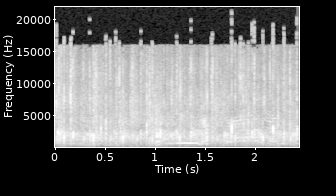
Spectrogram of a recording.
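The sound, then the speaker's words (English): Steady audience applause at a live music show for musicians including saxophonist Colleen Allen and Steve Hunter, a dense wash of many hands clapping at an even level throughout, with faint voices and a brief whistle-like tone mixed in. “And please give a huge round of applause as well to that Rasputin of rhythm, the Earl of the 88s, my right-hand man.”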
